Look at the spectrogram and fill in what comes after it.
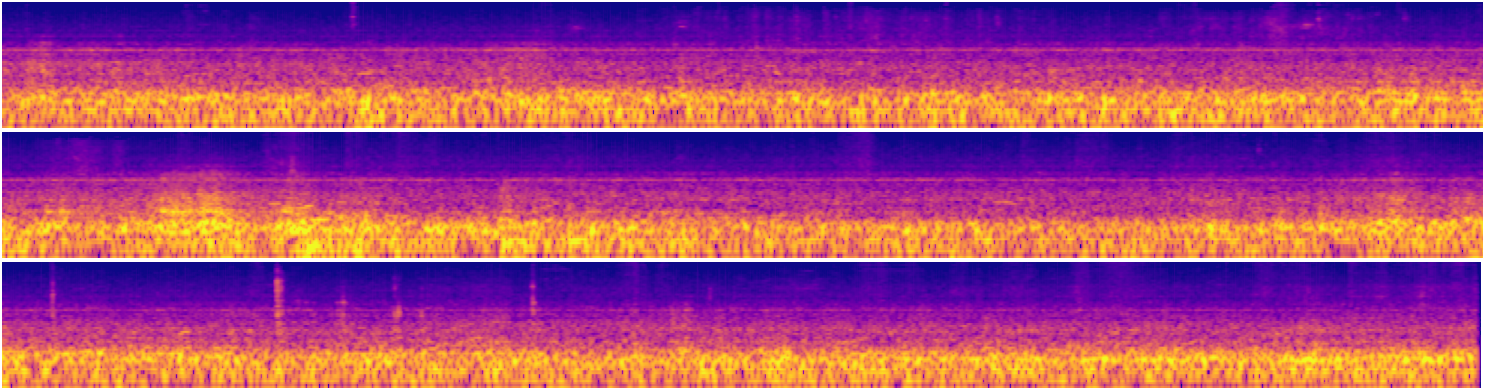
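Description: Electric commuter train running at speed, heard from inside the carriage: a steady low rumble of wheels on rails with a faint steady whine above it, swelling briefly about eleven seconds in.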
